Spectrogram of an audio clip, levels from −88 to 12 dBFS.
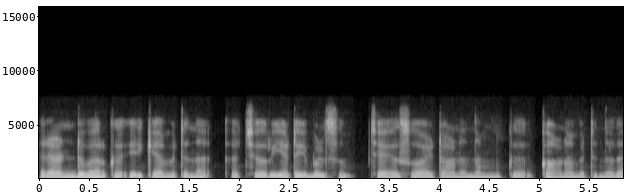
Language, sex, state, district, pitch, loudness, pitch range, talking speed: Malayalam, female, Kerala, Wayanad, 205 Hz, -17 LUFS, 200-215 Hz, 115 wpm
